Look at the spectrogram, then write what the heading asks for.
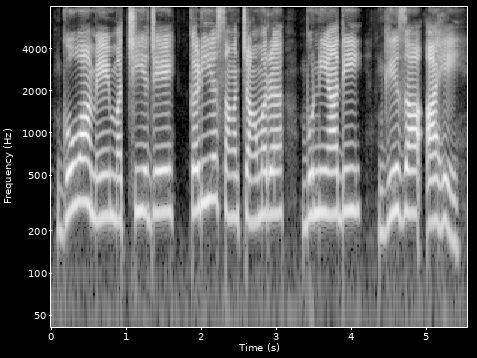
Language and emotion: Sindhi, neutral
